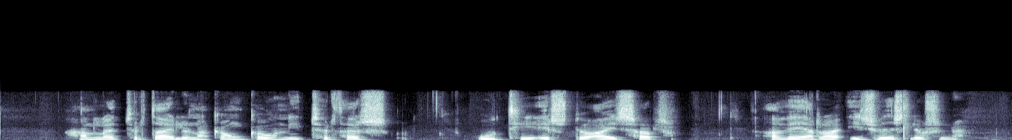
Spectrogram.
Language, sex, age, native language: Icelandic, male, 20-29, Icelandic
